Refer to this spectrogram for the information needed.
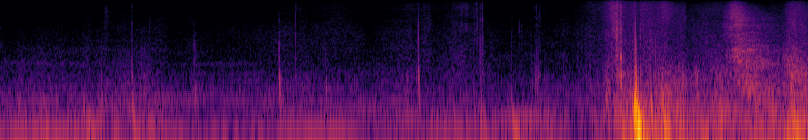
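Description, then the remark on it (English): During a guided breathing practice, after a few seconds of quiet shuffling and soft taps, a single abrupt, loud sneeze bursts out near the end, followed by a breathy, hissing tail. “Bless you.”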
